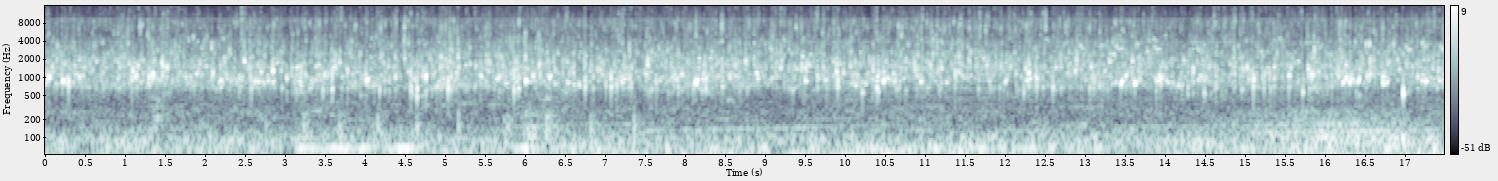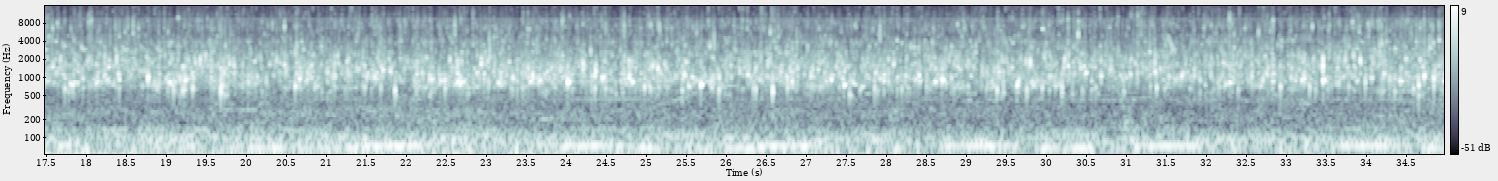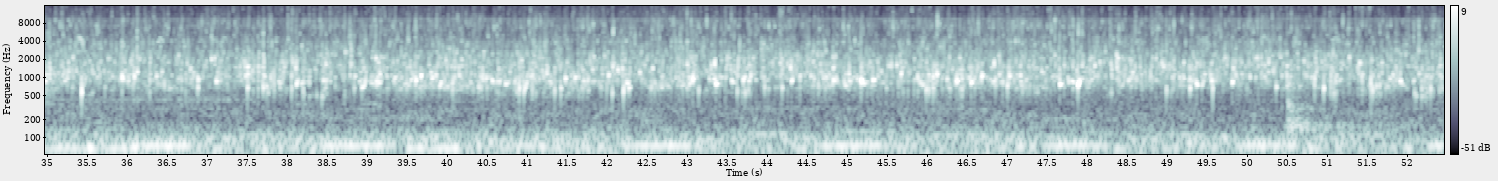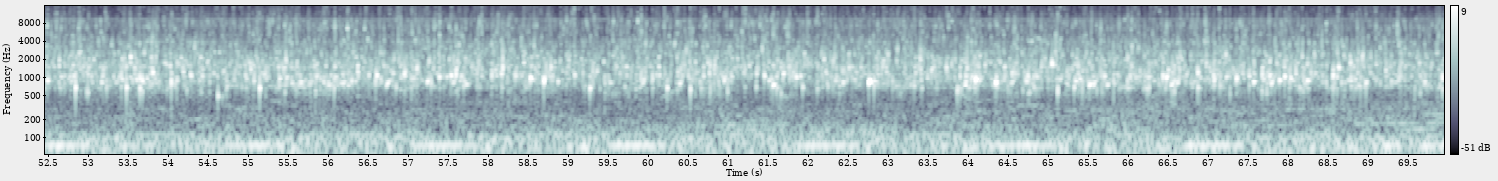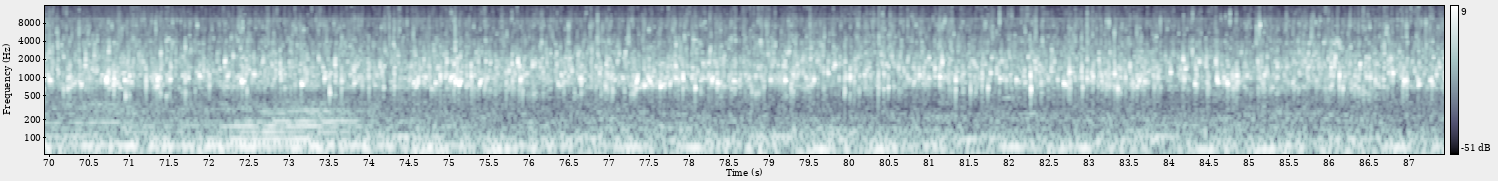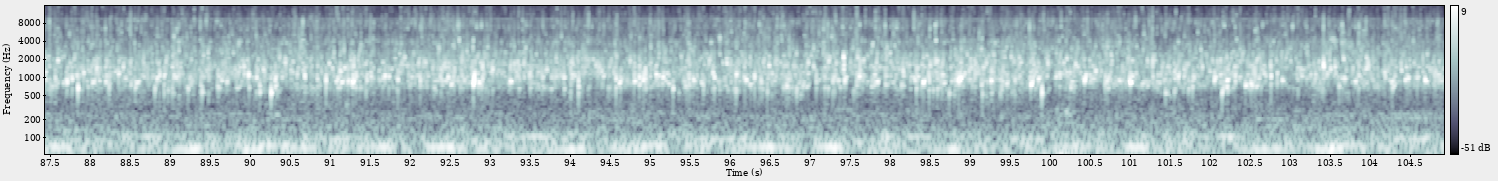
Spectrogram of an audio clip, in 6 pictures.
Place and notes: Bonya Residence Ghana - Little Stream in Bonya residence Ghana.
Little Stream in Bonya residence Ghana.
Date: 09.04.2022. Time: 8am. Temperature: 32°C.
subtle human and bird activity.
Format: AB.
Recording Gear: Zoom F4, RODE M5 MP.
Field and Monitoring Gear: Beyerdynamic DT 770 PRO and DT 1990 PRO.
Best listening with headphones for spatial immersion.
